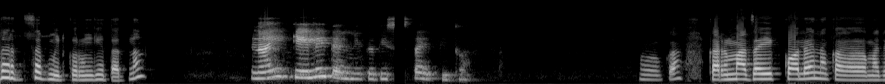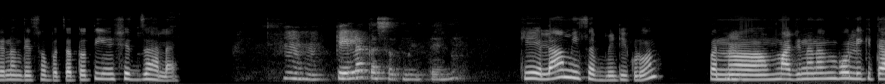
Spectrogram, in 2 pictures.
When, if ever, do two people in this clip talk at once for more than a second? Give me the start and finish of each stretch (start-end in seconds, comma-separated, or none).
none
